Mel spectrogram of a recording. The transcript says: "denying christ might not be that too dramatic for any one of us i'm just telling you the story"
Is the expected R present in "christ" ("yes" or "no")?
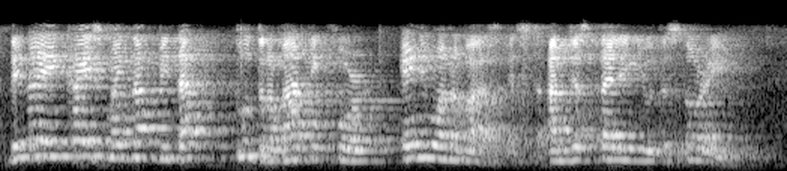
no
